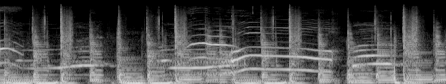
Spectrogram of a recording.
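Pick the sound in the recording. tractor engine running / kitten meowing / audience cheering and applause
kitten meowing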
